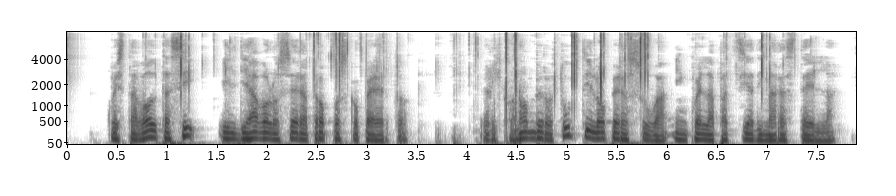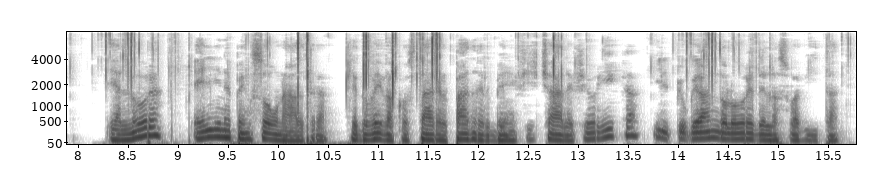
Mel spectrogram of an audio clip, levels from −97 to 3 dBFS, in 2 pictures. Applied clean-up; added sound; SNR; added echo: classical method log-MMSE.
